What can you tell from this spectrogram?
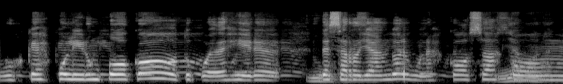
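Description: From the very start and all the way through, there's echo with no canceller. The far end is evidently playing the call out of a loudspeaker, their mic catches it, and nothing strips it out, so the talker comes back to themselves after the network round trip. Every phrase gets shadowed roughly a third of a second later by a copy about 16 dB down, thinner than the original.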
